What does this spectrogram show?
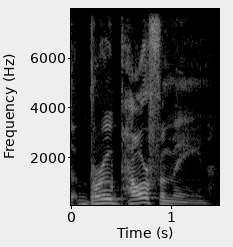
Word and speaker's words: bupropion: You know, if I see an I want to say an I, but it starts with a B. It's bupropion. It's weird.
